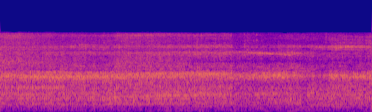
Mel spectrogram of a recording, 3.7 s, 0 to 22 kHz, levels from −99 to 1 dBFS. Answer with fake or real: real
